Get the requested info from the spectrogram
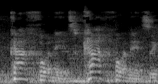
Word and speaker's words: cajones: Cajones, okay? The emphasis on the ca.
